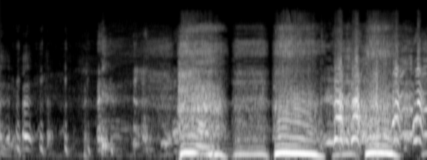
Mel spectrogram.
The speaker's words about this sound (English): Okay, heavy breathing not included. Jackass. The heavy breathing's unintentional. The rest of it is on purpose.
